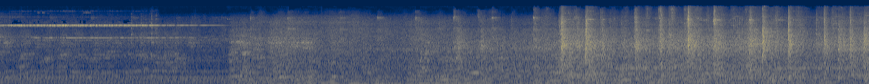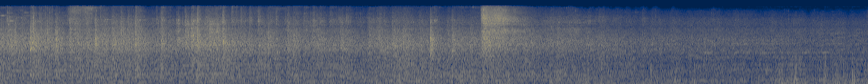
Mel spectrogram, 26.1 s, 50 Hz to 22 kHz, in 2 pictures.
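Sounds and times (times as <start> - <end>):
train passing alongside: 0.0 - 26.0
train wheels clattering over rail joints: 6.7 - 23.0.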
